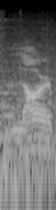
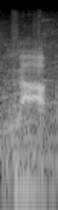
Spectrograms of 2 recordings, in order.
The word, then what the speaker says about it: larb: Supposedly, it's not pronounced larb, it's lap.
